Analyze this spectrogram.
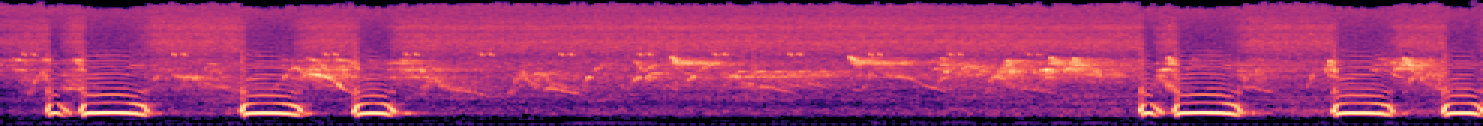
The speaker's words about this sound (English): And I played that earlier. I'll play it again right now. This is the hooting, the courtship or pair bonding call of the great horned owl.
